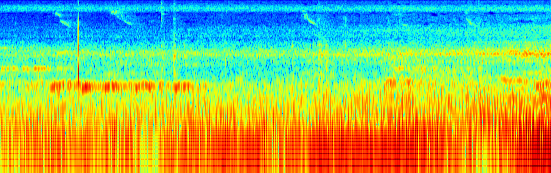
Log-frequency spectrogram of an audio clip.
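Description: Birds calling: a few short, high, falling chirps and a brief low cooing, over a steady low hum.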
